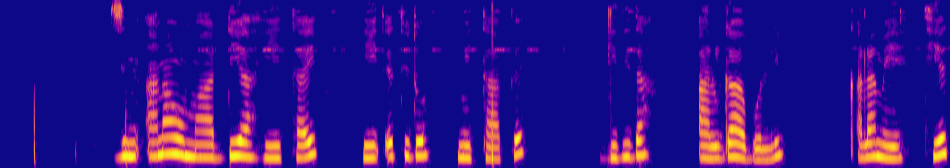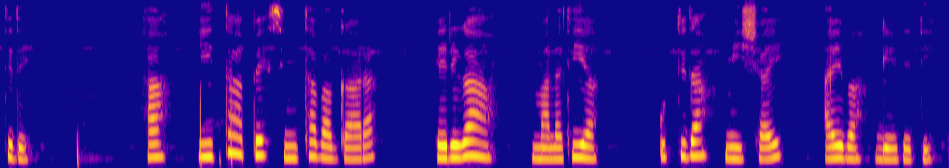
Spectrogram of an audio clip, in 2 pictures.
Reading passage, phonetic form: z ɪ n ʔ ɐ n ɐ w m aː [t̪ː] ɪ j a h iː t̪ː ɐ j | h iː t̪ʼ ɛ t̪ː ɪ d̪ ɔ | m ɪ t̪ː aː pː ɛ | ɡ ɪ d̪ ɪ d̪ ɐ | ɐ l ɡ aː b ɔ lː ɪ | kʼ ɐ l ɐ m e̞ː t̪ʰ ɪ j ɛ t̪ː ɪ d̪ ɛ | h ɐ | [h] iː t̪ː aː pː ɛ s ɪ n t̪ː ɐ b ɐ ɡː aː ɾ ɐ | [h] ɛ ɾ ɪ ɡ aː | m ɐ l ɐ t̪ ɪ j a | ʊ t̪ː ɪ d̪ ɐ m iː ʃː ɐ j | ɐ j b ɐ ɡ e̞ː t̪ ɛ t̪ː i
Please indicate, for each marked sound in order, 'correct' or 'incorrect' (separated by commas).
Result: incorrect, correct, correct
